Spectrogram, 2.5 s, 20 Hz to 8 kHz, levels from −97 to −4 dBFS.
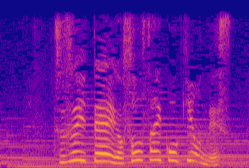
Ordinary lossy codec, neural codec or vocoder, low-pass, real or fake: none; none; 7.2 kHz; real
